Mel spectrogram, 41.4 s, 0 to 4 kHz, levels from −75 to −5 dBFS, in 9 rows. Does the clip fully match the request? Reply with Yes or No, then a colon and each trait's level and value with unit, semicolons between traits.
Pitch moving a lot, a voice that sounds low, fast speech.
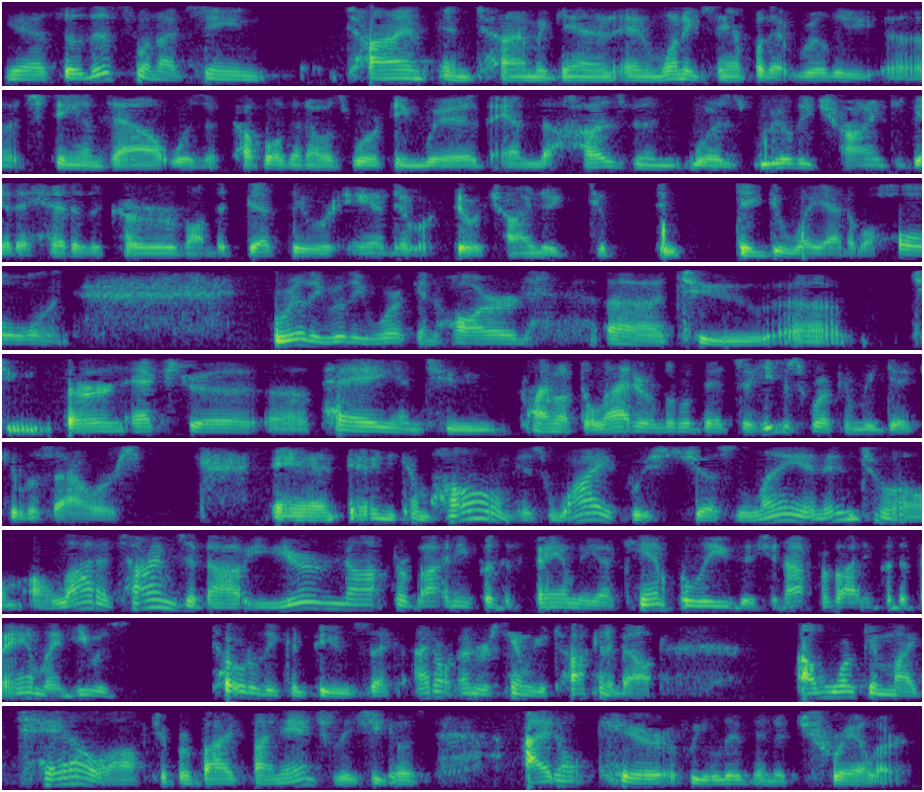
Yes: wide, 7.5 semitones; low, 105 Hz; fast, 220 wpm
